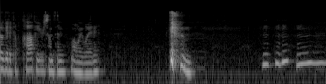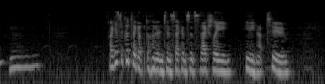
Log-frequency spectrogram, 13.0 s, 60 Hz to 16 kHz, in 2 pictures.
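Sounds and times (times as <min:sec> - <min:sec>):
man humming: 0:05.2 - 0:07.5.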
